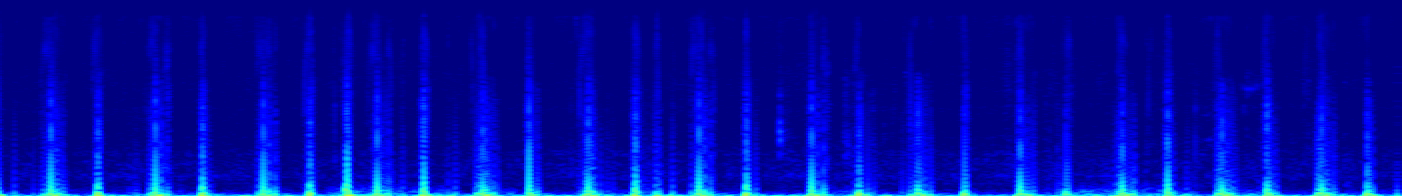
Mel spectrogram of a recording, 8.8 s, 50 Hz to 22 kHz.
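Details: ASMR relaxation livestream heartbeat sound: steady, deep thumping in regular two-part beats at roughly 95 a minute over a faint hum.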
